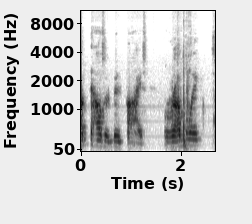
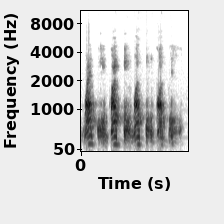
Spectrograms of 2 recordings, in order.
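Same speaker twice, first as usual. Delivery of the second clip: monster rumble; 3 semitones higher than usual. Acted.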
